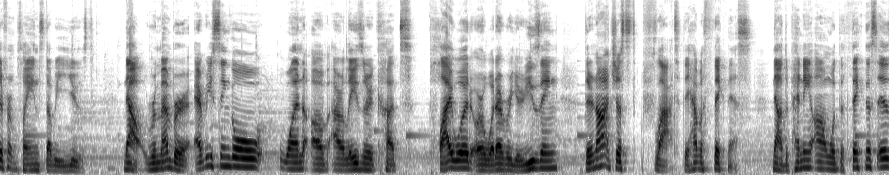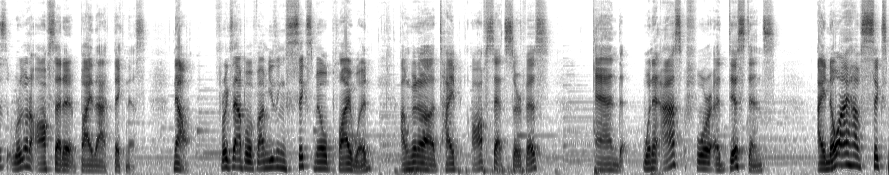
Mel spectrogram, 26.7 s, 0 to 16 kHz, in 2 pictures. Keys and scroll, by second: 19.1-21.8 typing, 22.3 Return.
